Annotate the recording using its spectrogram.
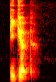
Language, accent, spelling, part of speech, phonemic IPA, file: French, France, piqueupe, noun, /pi.kœp/, LL-Q150 (fra)-piqueupe.wav
- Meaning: pickup (electronic device)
